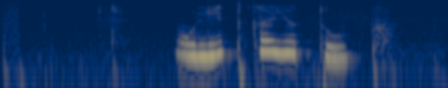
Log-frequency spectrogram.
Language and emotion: Russian, neutral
